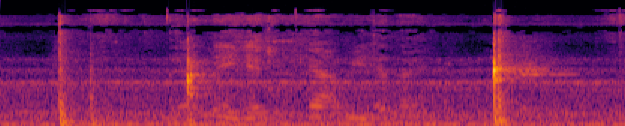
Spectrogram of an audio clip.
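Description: A woman speaks calmly to a nearby listener.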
